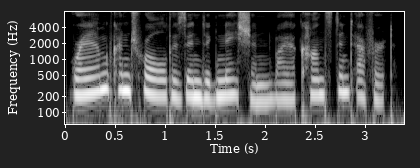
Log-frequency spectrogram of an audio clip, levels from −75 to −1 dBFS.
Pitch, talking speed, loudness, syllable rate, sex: 205 Hz, 140 wpm, -15 LUFS, 5.1 syllables/s, female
